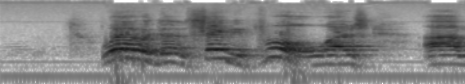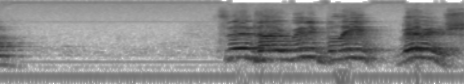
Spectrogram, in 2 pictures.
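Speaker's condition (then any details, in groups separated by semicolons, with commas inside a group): Cerebral palsy; from birth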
